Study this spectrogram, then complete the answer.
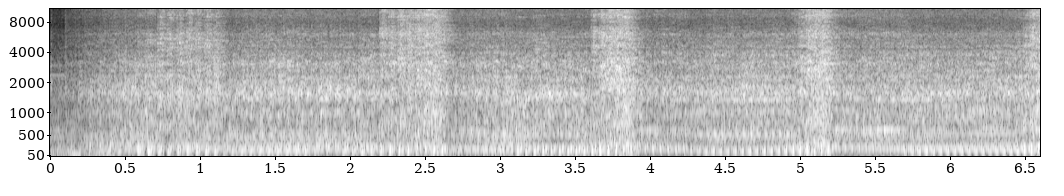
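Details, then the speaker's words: R180 single-cylinder diesel after crankshaft replacement: steady chug at even speed with louder bursts about every second; oil pressure indicator now normal, unlike before when oil was very thin; runs normally. "ternyata indikator olinya ini sudah sama dengan mesin diesel pada umumnya ya. Berbeda dengan sebelumnya."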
